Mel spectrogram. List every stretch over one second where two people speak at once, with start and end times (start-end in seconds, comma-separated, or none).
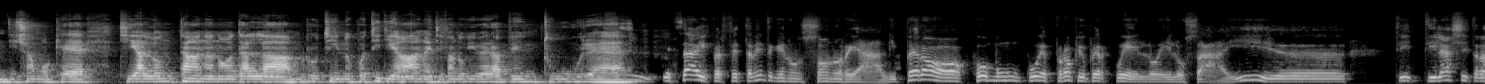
none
